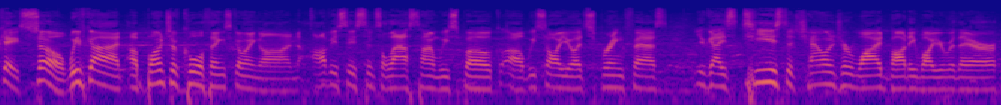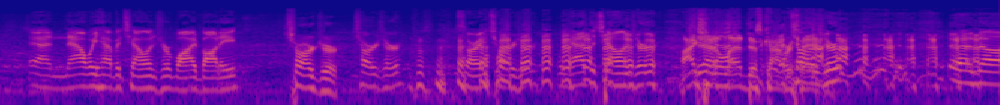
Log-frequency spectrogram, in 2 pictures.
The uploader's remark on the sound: Live from Roadkill Nights Powered by Dodge Event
